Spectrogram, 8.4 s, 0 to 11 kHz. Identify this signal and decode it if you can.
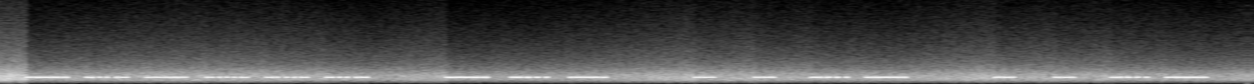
Hellschreiber (Feld-Hell, 122.5 baud), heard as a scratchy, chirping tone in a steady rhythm, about 900 Hz, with radio static and a narrow filter. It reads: SM2NWM 579 1172 1172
